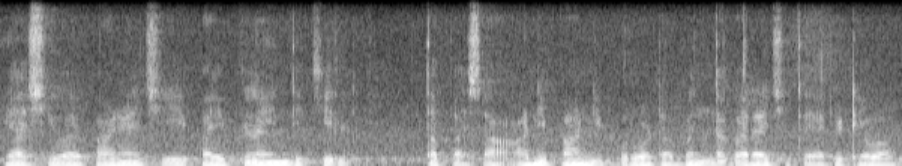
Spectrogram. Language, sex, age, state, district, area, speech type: Marathi, male, 18-30, Maharashtra, Ratnagiri, rural, spontaneous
